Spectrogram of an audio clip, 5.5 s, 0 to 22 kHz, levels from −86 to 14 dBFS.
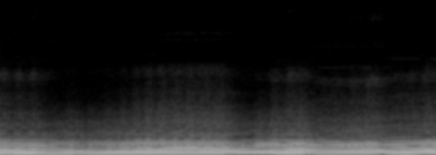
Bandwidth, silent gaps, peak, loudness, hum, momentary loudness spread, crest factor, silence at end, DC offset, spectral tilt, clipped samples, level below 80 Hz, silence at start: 8 kHz; none; -6 dBFS; -19 LUFS; none; 5 LU; 12 dB; 0 s; under 0.1%; -7 dB/octave; under 0.1%; -58 dBFS; 0 s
